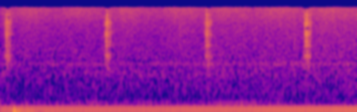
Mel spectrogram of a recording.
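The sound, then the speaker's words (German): A Braun analog alarm clock ticks steadily, about once per second, its soft crisp ticks sitting over a constant low electrical hum. “Hat ja immer das iPhone als Wecker oder Smartphone, haben ganz viele als Wecker, aber es ist alles nachts aus und dafür ein schöner Braunwecker und der tickt.”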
